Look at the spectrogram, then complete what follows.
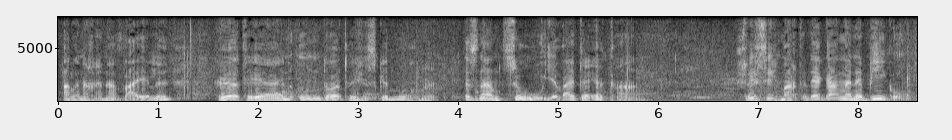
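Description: A man narrating a children's audio drama in German, with a dramatic, deliberate storytelling delivery. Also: mid-range voice, very animated, gravelly.

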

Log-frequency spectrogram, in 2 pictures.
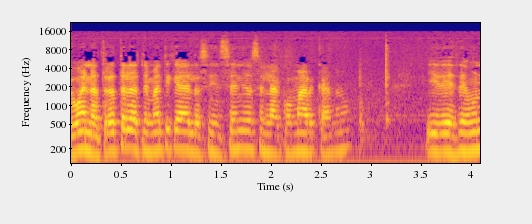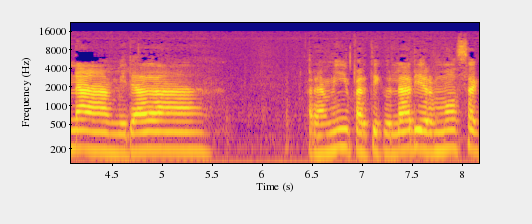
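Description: A woman's voice: on the low side, a bit bright. An Argentine woman chatting informally and expressively in a group interview in a radio studio. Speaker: radio theatre group member. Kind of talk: casual group interview chat.

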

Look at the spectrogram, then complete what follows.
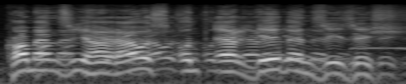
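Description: An actor playing a confident, commanding FBI captain in an old radio crime drama. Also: male voice, sits high. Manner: commanding, brisk. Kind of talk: vintage radio drama acting.

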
